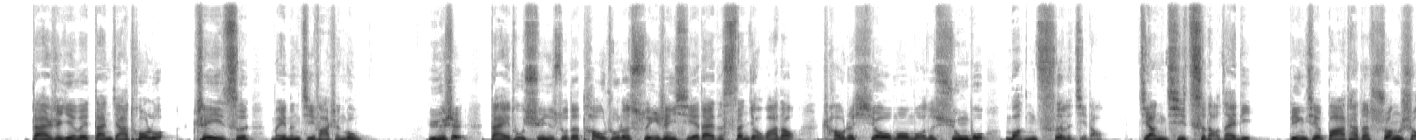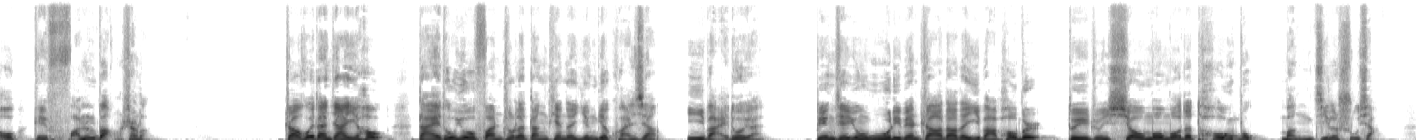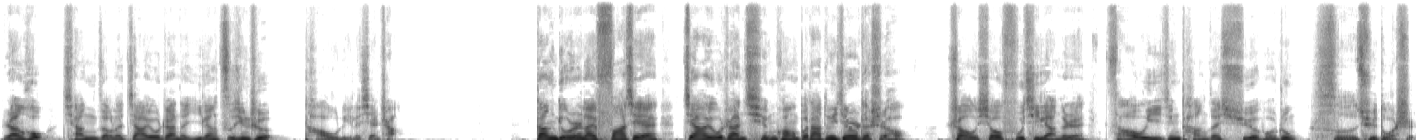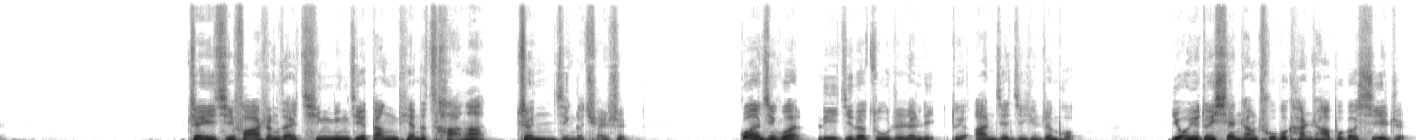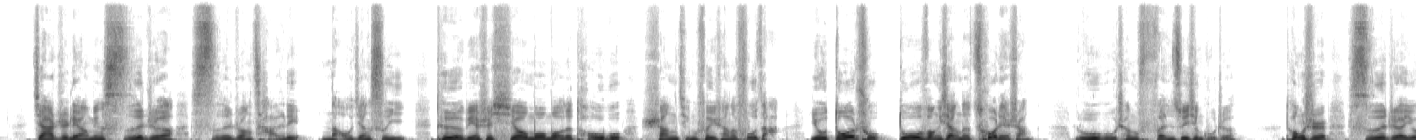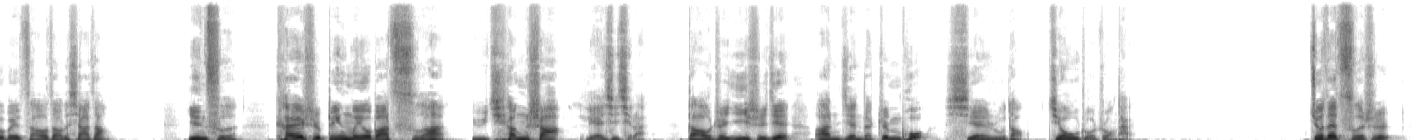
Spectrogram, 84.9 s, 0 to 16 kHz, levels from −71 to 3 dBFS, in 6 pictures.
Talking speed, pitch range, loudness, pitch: 225 characters per minute, 90-150 Hz, -15 LUFS, 115 Hz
